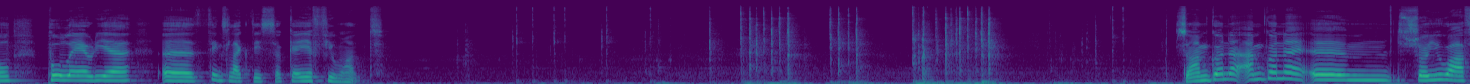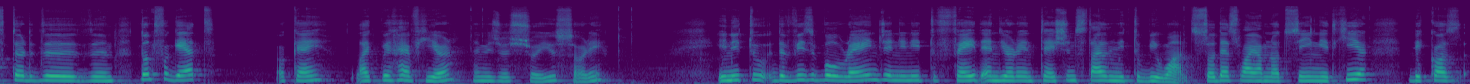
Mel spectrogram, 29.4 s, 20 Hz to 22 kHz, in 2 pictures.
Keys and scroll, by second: 1.6-4.8 typing, 8.9-9.7 typing, 12.8-13.5 typing.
